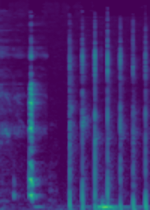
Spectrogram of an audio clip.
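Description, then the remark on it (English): Soft, sparse applause: roughly seven quiet, crisp hand claps at a steady, unhurried pace, preceded by a brief higher-pitched vocal sound, with no talking. “That was a very quiet applause.”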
